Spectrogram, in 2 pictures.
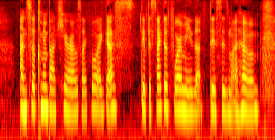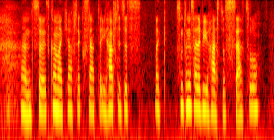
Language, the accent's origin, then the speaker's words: English; Eastern Nigeria, Nigeria; I am a Biafran, like, because I'm from Eastern Nigeria. Okay. I'm Igbo.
